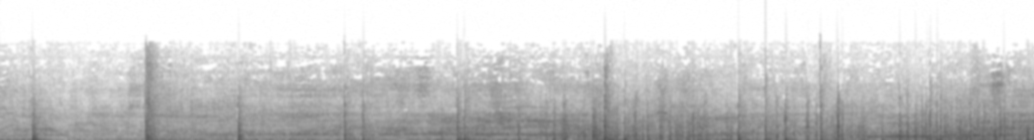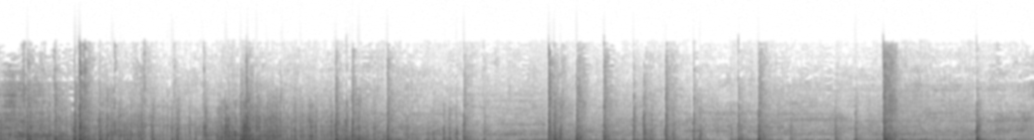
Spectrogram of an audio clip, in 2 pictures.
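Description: Aerial fireworks going off in quick succession: many sharp cracks and bangs over a continuous low rumble of booms.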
